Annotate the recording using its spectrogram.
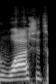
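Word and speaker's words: Ouachita: I thought it was called Washita. I asked my dad how to spell it. He was like, you tried to spell it with a W, it's spelled with an O.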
